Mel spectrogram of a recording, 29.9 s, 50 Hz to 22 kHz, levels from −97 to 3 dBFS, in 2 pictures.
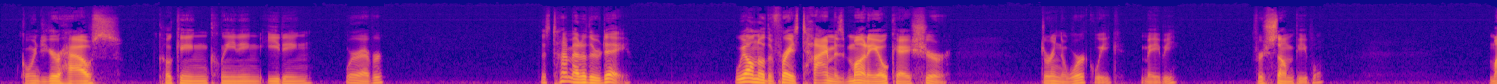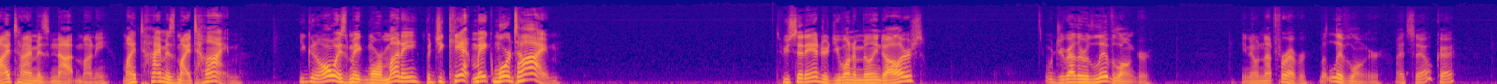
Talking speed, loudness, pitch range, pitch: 160 wpm, -21 LUFS, 100-150 Hz, 120 Hz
